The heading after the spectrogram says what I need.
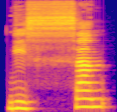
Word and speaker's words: にっさん: Ni, small tsu, sa, and n. Nissan. Again, you place the small tsu for the extra consonant, which is the consonant S in this case.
